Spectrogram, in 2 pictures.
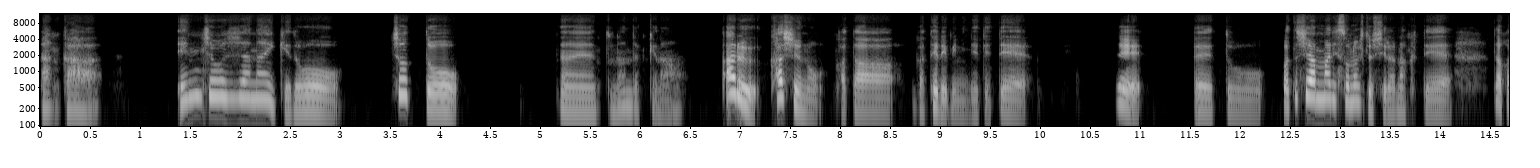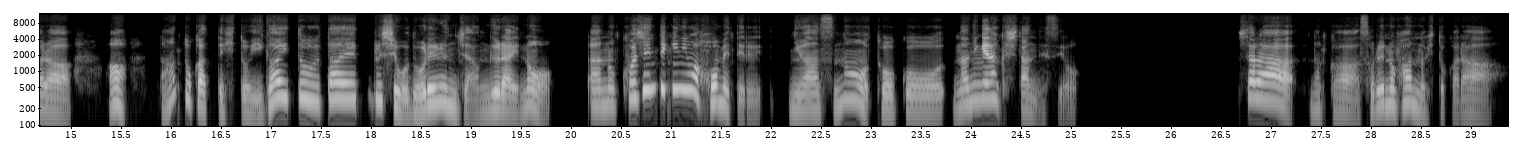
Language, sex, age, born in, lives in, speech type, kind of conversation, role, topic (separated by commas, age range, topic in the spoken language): Japanese, female, 40-44, Japan, Japan, conversation, podcast, guest, SNSでやり取りするとき、どんなことに気をつけていますか？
